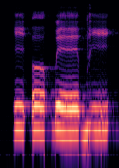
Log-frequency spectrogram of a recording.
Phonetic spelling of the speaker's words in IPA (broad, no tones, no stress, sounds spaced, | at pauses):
i ʔ ɤ ɓ eː b i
